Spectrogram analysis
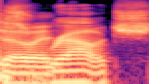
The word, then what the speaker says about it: Rauch: I think it is Rauch, like ouch.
